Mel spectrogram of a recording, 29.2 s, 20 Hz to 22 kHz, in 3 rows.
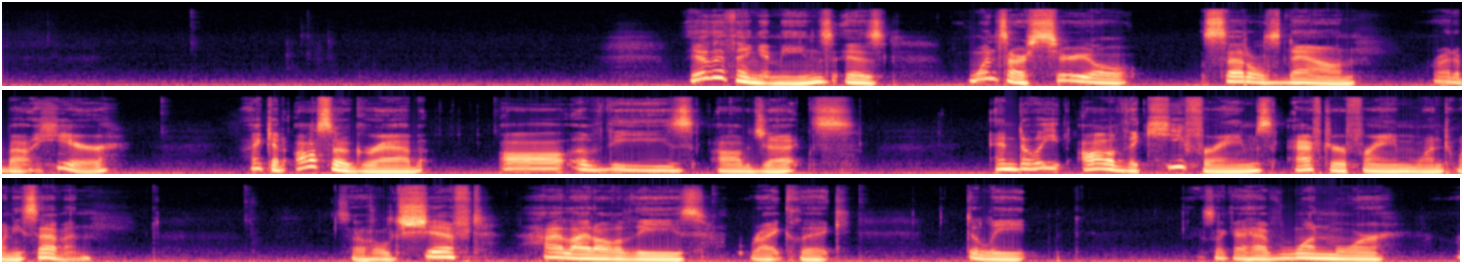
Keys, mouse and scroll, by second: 1.2 click, 11.8 click, 14.9 Caps_Lock, 15.1 click, 16.6 click, 19.2 Caps_Lock, 19.3 click, 22.2 shift+click, 24.1 right click, 25.1 click.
